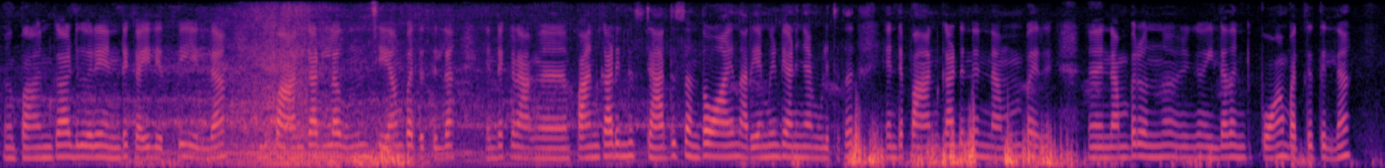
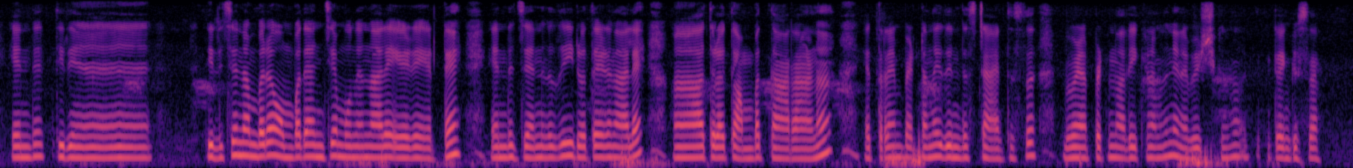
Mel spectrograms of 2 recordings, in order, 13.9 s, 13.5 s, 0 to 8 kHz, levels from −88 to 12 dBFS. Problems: none marked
